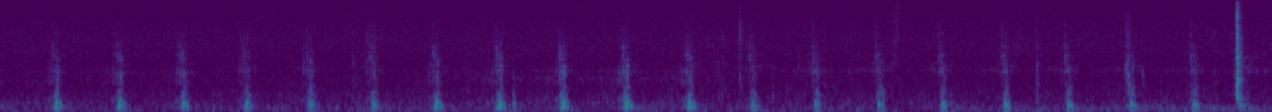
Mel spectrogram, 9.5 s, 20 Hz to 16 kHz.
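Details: 2006 Pontiac Solstice, noise present every time since battery change: quiet background with crisp, steady tick about twice a second that never varies; source unclear — repetitive clicking.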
